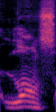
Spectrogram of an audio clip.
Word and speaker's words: Lens: Man said Lens. – Lens. – Oh, you're having a frigging Lance. I'll see Lance.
